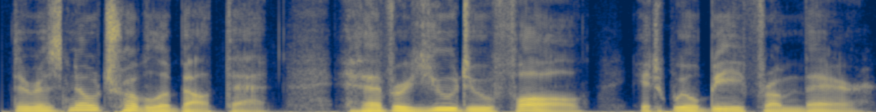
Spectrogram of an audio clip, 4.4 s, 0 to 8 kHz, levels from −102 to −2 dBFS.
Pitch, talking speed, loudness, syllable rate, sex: 110 Hz, 220 wpm, -19 LUFS, 5.7 syllables/s, male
